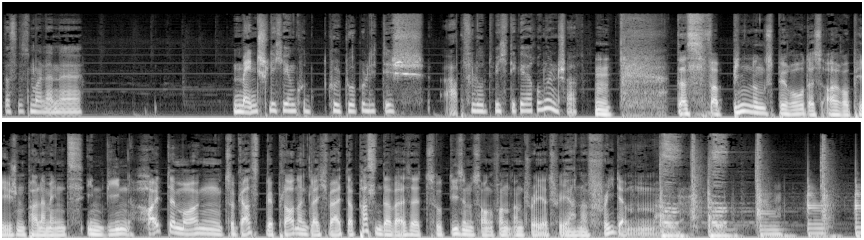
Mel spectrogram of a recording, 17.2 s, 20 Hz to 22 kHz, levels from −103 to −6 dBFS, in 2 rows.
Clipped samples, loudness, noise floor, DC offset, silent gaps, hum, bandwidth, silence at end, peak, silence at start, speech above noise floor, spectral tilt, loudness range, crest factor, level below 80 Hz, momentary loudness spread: under 0.1%; -19 LUFS; -54 dBFS; 2%; none; none; 15.5 kHz; 0 s; -4 dBFS; 0.05 s; 36 dB; -5 dB/octave; 3 LU; 16 dB; -32 dBFS; 7 LU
